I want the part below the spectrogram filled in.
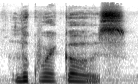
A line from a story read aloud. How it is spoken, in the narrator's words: whispered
